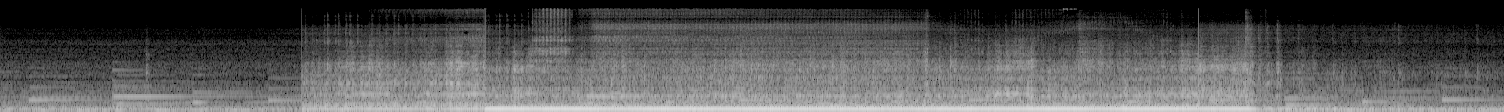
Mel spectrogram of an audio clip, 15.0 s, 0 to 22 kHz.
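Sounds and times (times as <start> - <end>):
drill bit boring into wood: 3.0 - 12.8
drill press motor humming: 3.0 - 14.0.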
